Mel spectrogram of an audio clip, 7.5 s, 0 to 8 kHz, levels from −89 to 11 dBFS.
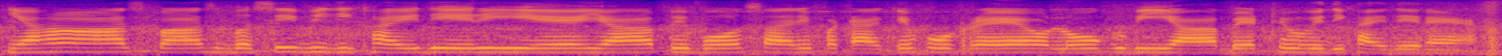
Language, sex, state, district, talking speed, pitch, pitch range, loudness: Hindi, female, Rajasthan, Bikaner, 215 wpm, 215 Hz, 205-220 Hz, -12 LUFS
